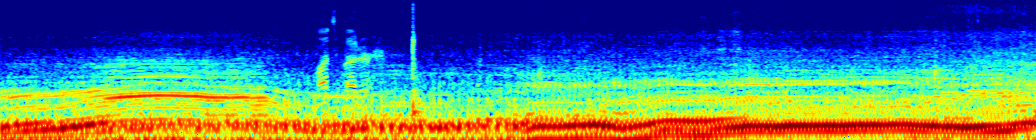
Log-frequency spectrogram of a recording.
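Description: Turbocharged Polaris RZR side-by-side's engine running while driving slowly over a rocky trail, heard from inside the cab. The pitch wavers up and down in the first few seconds, with a couple of brief clicks, then settles into a steady drone after about five seconds.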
